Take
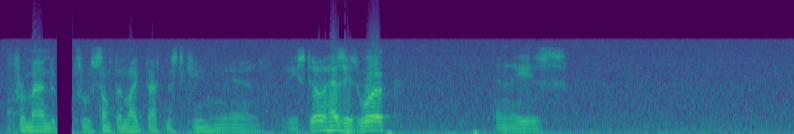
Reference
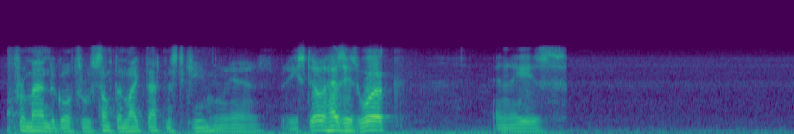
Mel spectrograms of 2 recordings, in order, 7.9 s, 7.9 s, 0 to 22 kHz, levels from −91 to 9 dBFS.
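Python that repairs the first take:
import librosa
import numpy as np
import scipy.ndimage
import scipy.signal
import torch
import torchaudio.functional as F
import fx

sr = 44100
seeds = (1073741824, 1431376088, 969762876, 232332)

y = fx.fix_declip(x, sr, threshold_db=-12.5)
y = fx.fix_deplosive(y, sr, at_s=(3.44, 3.85, 4.71))
y = fx.fix_ambience(y, sr, seeds[0], print_start_s=7.4, print_end_s=7.9, start_s=0.56, end_s=0.72)
y = fx.noise_reduce(y, sr, print_start_s=7.4, print_end_s=7.9, reduce_db=9.0)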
